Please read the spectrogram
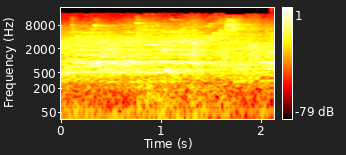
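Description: A basketball being dribbled on a wooden gym floor over a steady background of gym noise.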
